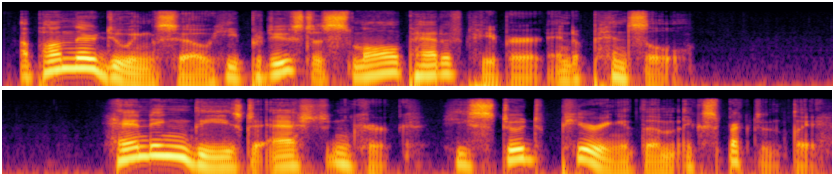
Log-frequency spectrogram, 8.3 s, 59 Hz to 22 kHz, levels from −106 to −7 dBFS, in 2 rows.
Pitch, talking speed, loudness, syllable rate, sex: 125 Hz, 180 wpm, -18 LUFS, 5.6 syllables/s, male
